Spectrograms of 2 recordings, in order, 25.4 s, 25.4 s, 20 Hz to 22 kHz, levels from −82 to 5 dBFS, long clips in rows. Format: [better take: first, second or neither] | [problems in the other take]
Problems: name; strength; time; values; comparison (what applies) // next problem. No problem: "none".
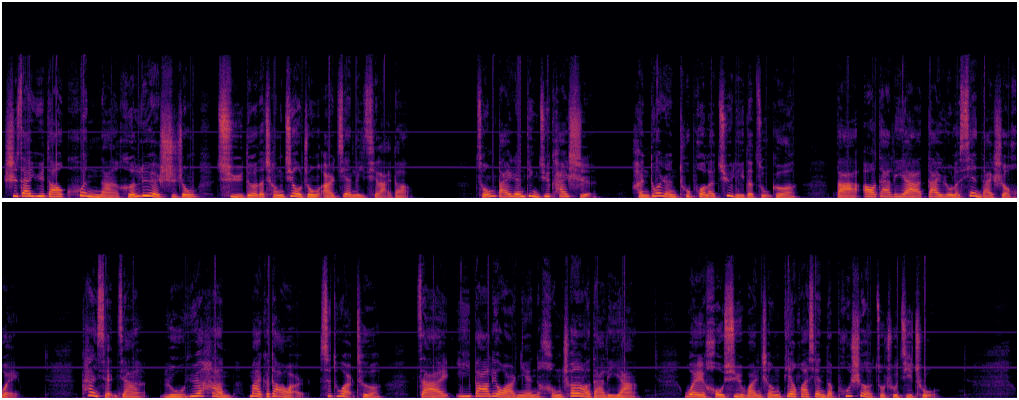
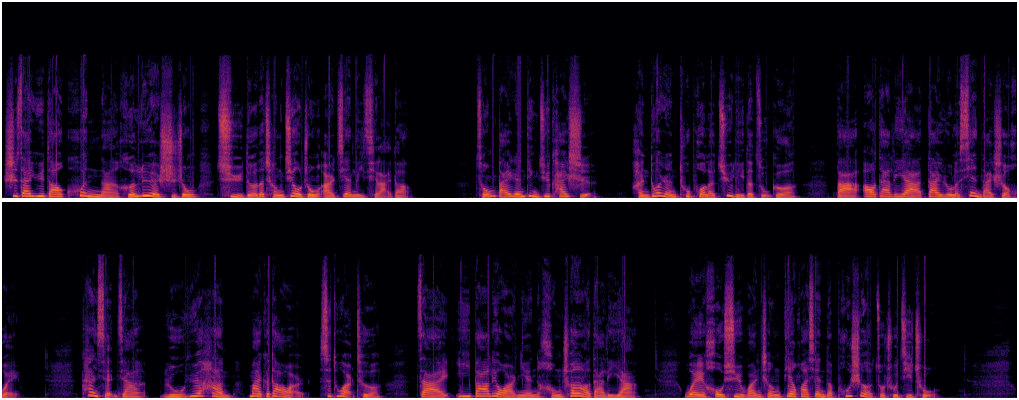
second | high-pitched whine; faint; until 8 s, from 12 to 18 s and from 20 s on; 3.5 kHz, 30 dB below the speech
